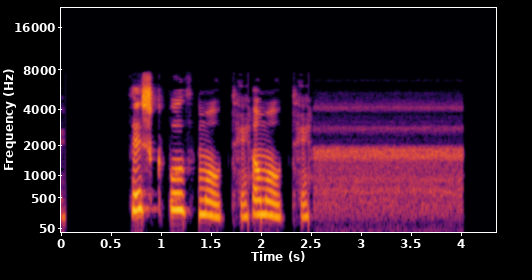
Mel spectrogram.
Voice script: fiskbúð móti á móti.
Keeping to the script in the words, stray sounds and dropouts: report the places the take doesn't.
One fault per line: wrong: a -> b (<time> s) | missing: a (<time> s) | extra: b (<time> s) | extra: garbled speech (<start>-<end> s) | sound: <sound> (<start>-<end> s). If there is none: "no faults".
no faults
